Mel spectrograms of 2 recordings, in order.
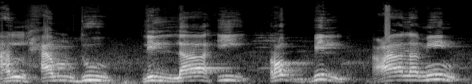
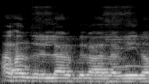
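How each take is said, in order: First: Each sound is crisply and fully articulated. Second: Sounds are slurred with little mouth movement. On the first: The speaker calls it right. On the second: The speaker calls it wrong.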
